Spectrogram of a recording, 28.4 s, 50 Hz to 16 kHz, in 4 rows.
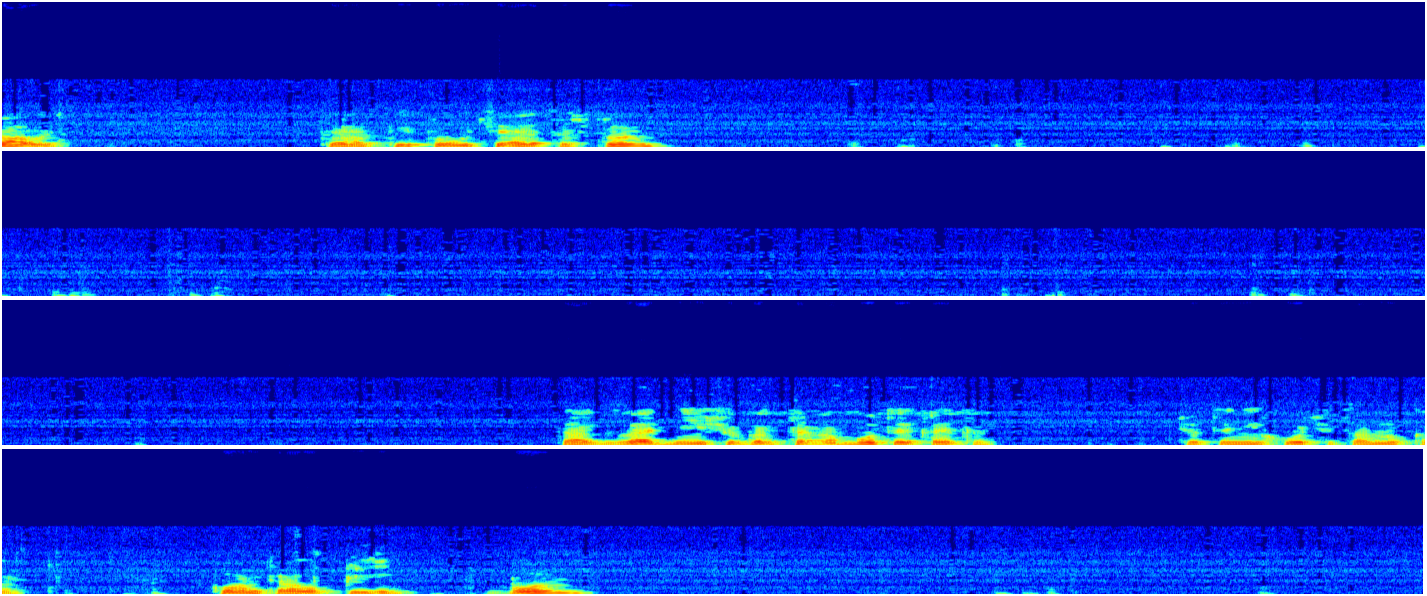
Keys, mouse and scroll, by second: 0.1 middle click, 3.3-4.5 drag, 4.7 middle click, 6.3-6.7 scroll up 1, 7.7 shift+middle click, 9.3-12.3 drag, 12.5 scroll up 1, 12.6-13.5 middle drag, 15.1-18.1 drag, 18.6-19.0 shift+middle drag, 20.0 click, 21.6 shift+click, 26.8 click, 27.8-28.4 drag.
